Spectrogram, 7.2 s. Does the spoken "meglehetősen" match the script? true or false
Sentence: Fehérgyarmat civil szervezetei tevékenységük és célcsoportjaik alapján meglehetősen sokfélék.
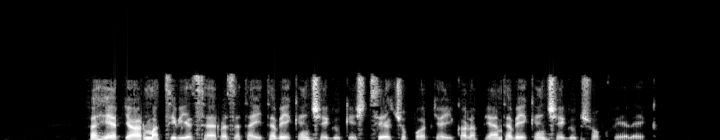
false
